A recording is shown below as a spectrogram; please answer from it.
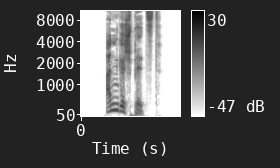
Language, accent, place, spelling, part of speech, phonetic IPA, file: German, Germany, Berlin, angespitzt, verb, [ˈanɡəˌʃpɪt͡st], De-angespitzt.ogg
- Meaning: past participle of anspitzen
